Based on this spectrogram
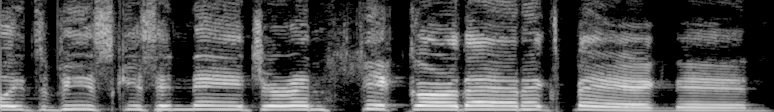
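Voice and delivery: high, slow mock connoisseur; hammed-up wine critic, high and slow; snooty taster. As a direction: savor each word like a pompous taster. Mock wine taster describing the drink.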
